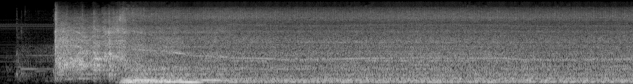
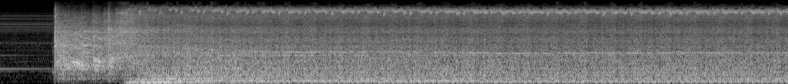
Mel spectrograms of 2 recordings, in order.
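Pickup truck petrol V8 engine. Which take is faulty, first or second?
second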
